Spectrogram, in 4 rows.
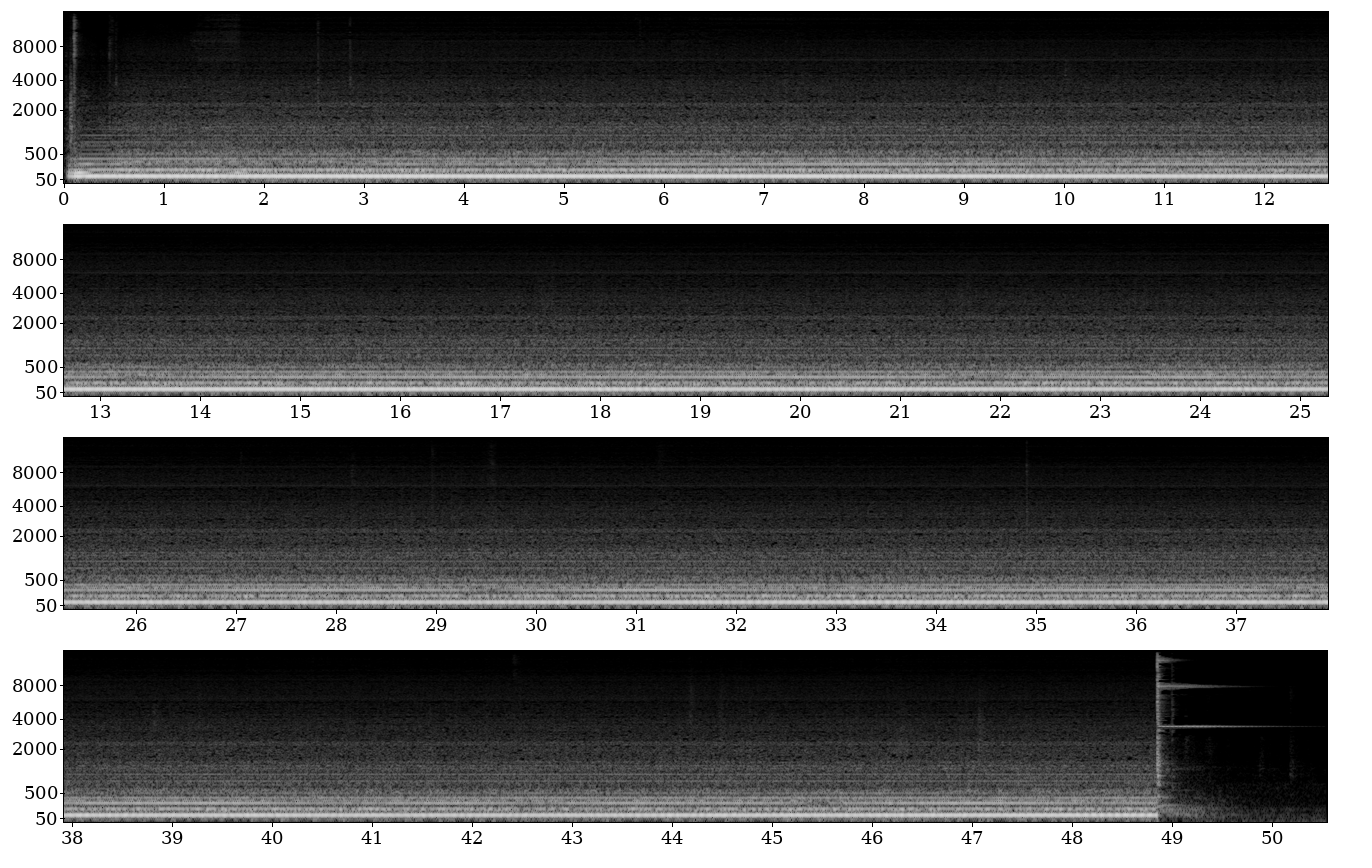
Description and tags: This recording is of my microwave cooking, including the ping from the timer. The sound is a low rumble as its operational for about 45 seconds then there's the microwave time ping's to mark the end of the timer.
It was recorded using the XYH-6 Microphone on my Zoom H6.
Compression and clip gain was used during post.
ZOOM-H6, Machine, Appliance, ping, Microwave, Kitchen, Hum, Household, Cooking, Beep, rumble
